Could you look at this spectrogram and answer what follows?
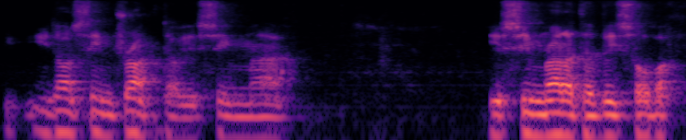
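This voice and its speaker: Guy on a night livestream, low flat voice, keeps stalling and restarting, echoey. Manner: hesitant, halting, many restarts and fillers. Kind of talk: late-night street livestream chat. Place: out at night in a city.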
